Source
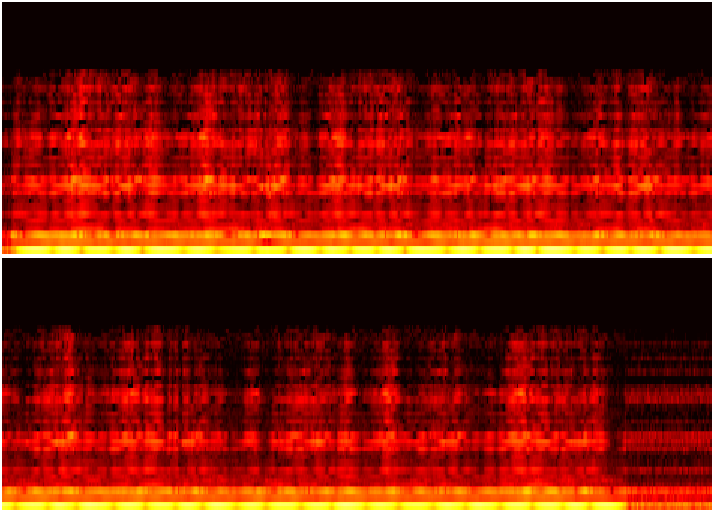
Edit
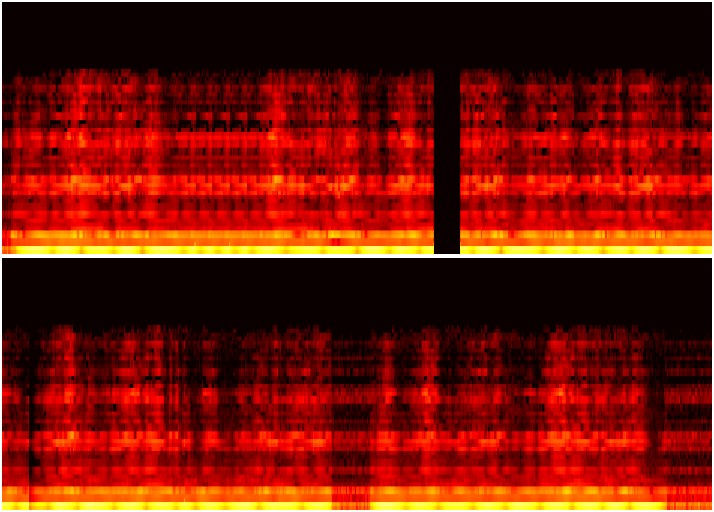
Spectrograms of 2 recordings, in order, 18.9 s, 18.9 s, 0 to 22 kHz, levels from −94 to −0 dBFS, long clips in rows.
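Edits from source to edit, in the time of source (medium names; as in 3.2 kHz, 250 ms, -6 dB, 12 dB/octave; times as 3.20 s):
2.34 s: stutter 0.23 s, 5 plays
4.83 s: insert silence 0.36 s
6.34–7.61 s: delete
9.81–10.22 s: fade in, from -22 dB
11.88–13.13 s: reverse
13.84 s: insert room tone 0.52 s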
